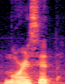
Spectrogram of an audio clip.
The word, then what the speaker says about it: Morissette: I'm on that's it Maurice it I'm one that's how you pronounce it mother said I'm one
